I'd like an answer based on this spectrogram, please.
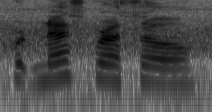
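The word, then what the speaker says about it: Nespresso: when I was saying n nepresso rhymes with espresso I don't know how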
